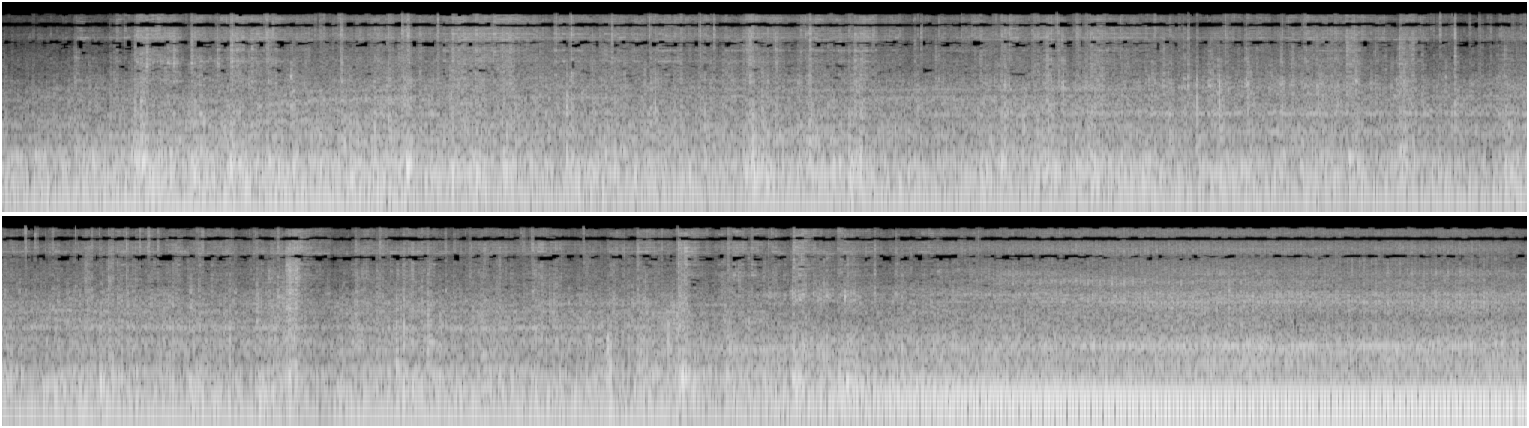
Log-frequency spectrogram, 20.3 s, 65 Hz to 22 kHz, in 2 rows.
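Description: DongFeng 244 mini tractor's diesel engine running steadily under load while driving a rotary tiller slowly through freshly ploughed virgin ground, with scattered short knocks. About 16 seconds in, the engine grows louder and deeper.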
